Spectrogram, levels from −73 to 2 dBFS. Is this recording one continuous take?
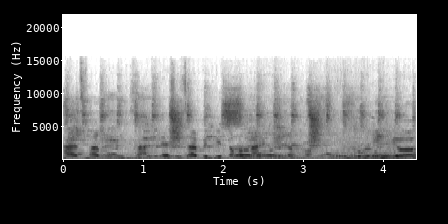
yes; 0 cuts

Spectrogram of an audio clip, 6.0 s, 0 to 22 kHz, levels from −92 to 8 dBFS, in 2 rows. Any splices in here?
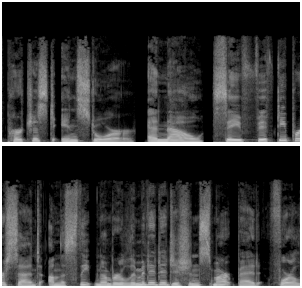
no; 0 cuts

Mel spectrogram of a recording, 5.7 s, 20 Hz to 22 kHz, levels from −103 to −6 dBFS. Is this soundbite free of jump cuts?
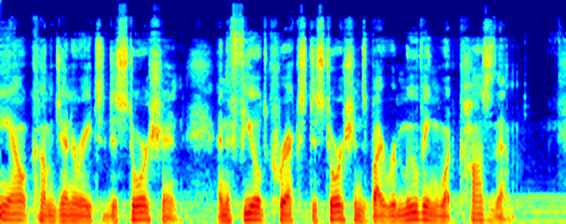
yes; 0 cuts

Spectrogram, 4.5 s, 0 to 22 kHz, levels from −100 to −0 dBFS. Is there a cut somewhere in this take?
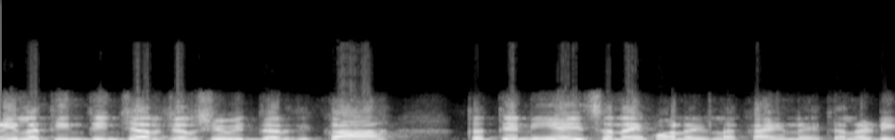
no; 0 cuts

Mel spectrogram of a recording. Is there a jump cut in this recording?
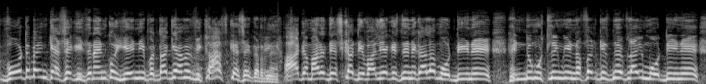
yes; 1 cut; at 2.8 s

